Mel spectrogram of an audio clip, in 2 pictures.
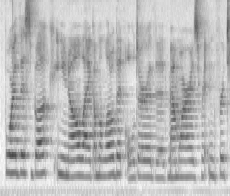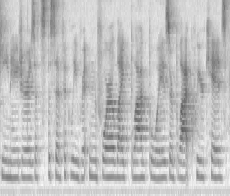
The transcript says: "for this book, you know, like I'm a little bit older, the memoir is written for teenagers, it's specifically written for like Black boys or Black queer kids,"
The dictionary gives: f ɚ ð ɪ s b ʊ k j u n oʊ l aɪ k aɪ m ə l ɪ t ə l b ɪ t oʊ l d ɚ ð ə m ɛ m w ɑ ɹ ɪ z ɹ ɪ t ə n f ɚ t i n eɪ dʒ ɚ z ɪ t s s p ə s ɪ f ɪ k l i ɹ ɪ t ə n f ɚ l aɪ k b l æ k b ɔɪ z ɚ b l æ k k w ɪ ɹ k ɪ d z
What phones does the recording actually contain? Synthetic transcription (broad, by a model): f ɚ ð ɪ s b ʊ k j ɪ n oʊ l aɪ k aɪ m ə l ɪ t l b ɪ t oʊ l d ɚ ð ə m ɛ m w ɑ ɹ ɪ z ɹ ɪ t n f ɚ t i n eɪ dʒ ɚ z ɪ t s s p ə s ɪ f ɪ k l i ɹ ɪ t n f ɚ l aɪ k b l æ k b ɔɪ z ɚ b l æ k k w ɪ ɹ k ɪ d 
